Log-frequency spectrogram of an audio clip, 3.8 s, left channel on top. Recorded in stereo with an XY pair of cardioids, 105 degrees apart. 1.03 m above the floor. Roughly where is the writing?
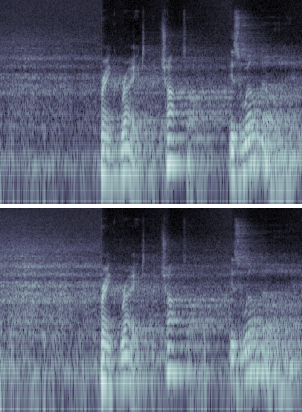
I don't hear writing.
